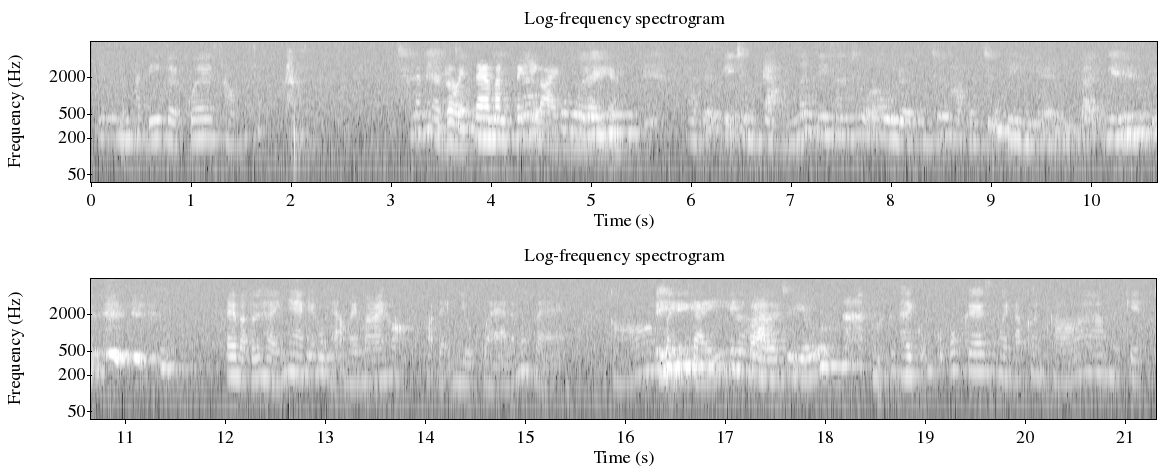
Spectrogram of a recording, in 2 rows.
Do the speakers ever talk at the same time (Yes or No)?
Yes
